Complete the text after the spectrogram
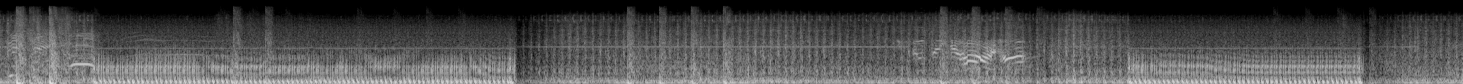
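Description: A minigun fires in long, rapid bursts.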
